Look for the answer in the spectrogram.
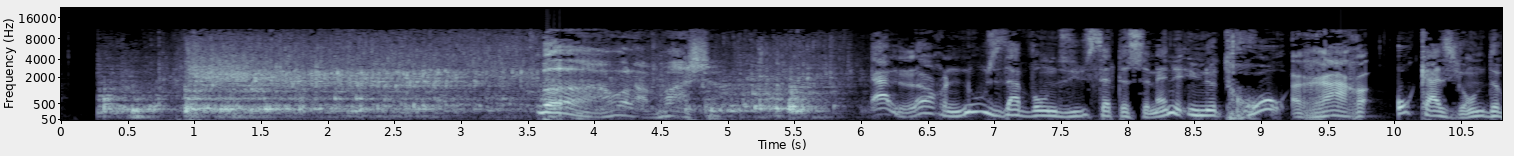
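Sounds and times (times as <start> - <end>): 
toilet flushing: 0.2 - 6.2
speech: 3.6 - 10.7.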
